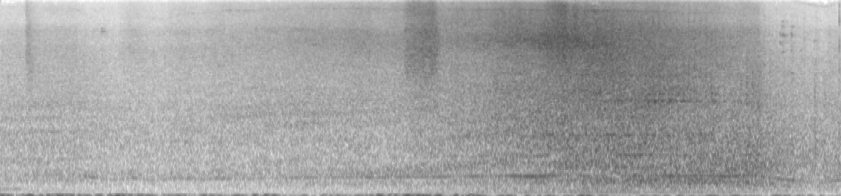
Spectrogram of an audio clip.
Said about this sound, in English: Man, it's a busy truck day in this corner. Very busy location. Very, very, very, very busy. Busier than you realize. This is Table Mesa and Foothills Parkway.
